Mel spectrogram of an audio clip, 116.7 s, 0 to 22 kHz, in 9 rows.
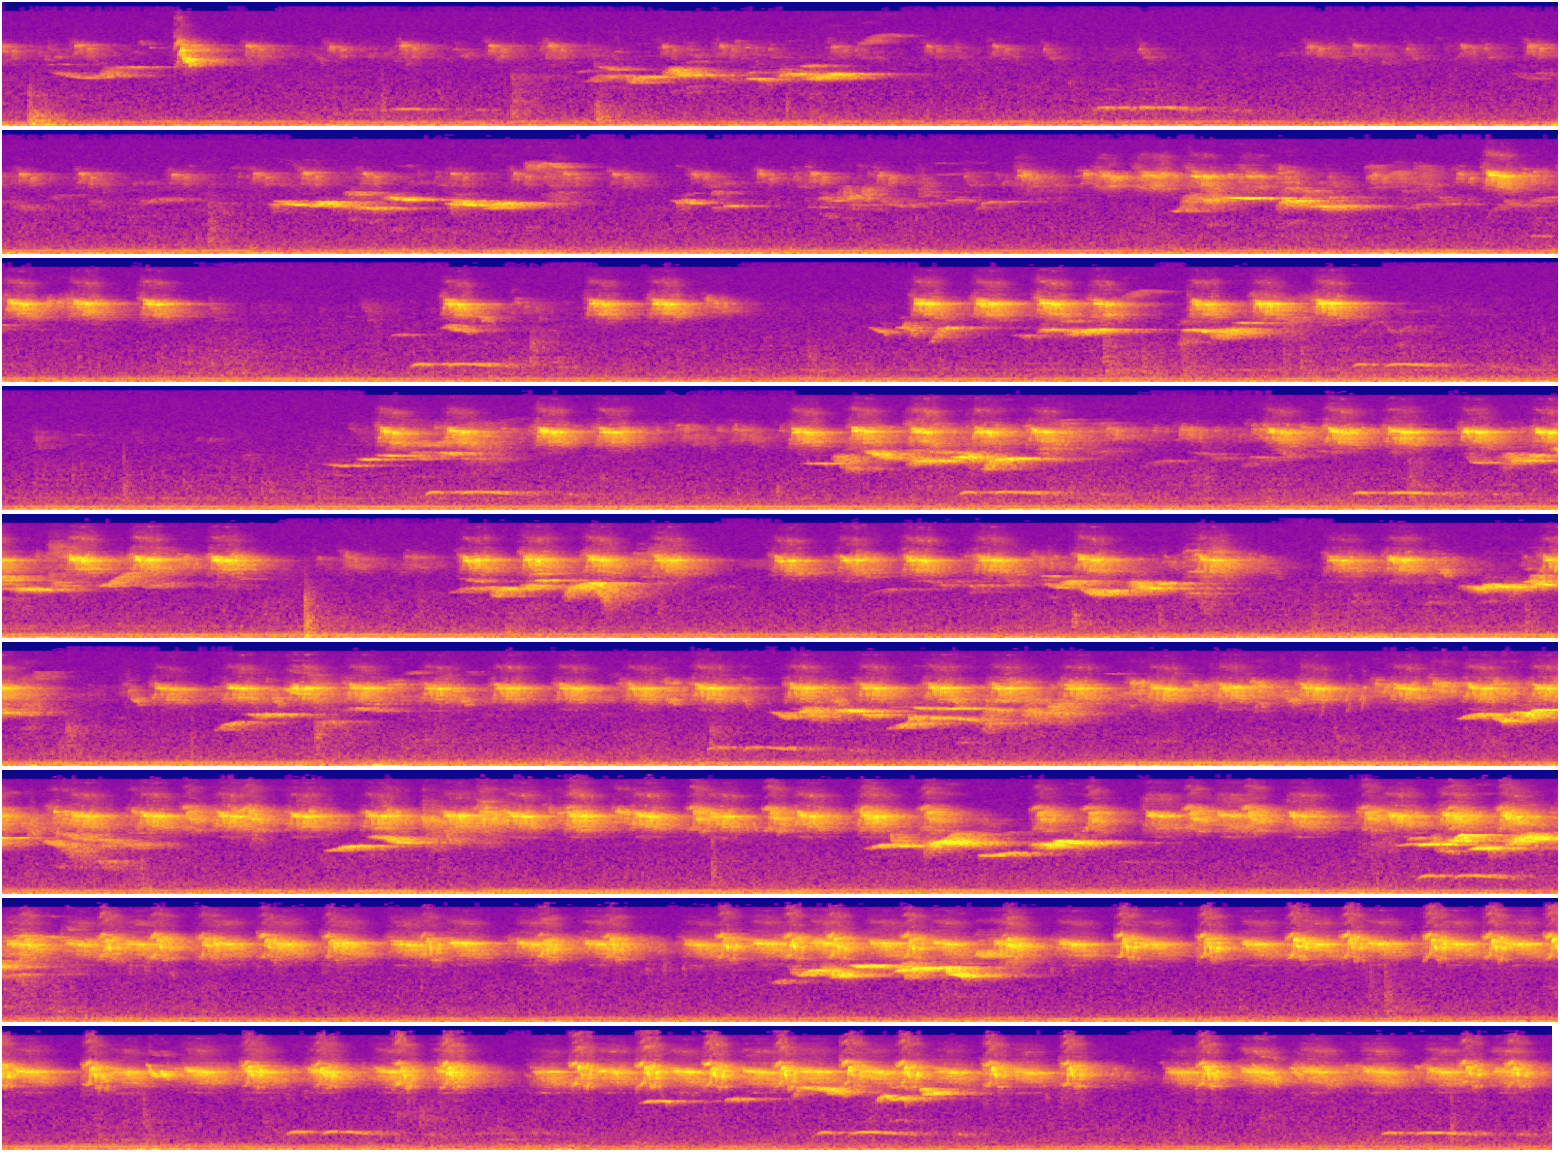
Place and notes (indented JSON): {
  "title": "Scottish Borders, UK - Birds singing in the barn",
  "date": "2013-06-12 11:00:00",
  "description": "There was a huge barn on the campsite where we were staying, and it was full of birds including swallows and swifts and blackbirds and wood pigeons (I think). The big resonant barn amplified their songs in such a lovely way that I wanted to document it. EDIROL R-09 left on top of an old boiler for 35 minutes - this is an excerpt of a much longer recording.",
  "latitude": "55.52",
  "longitude": "-2.63",
  "altitude": "119",
  "timezone": "Europe/London"
}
